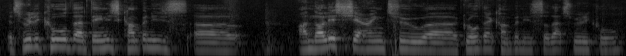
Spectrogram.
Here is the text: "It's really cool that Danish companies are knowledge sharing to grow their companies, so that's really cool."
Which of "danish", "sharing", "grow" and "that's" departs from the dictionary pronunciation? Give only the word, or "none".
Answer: none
